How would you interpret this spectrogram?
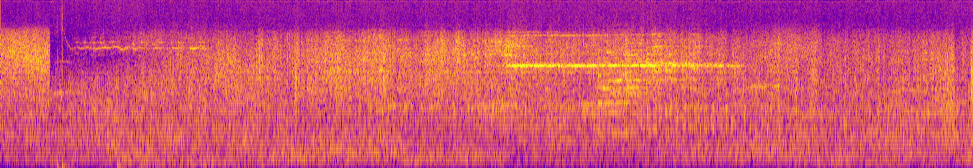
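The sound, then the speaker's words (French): A high-speed TGV train roars along the rails, a loud steady rush of noise with thin, high metallic wheel squeals rising over it partway through. No voices are heard. “TGV en explosant, faut dérailler d'autres TGV.”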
